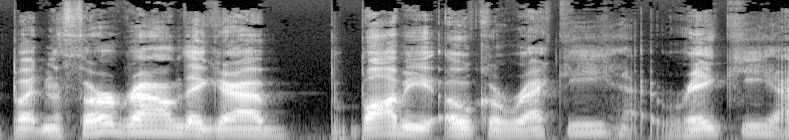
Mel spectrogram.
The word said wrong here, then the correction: Okereke: I always say his name wrong, and it's not it's not a hard one to say, but I always say it wrong. Okereke one real note on him length.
